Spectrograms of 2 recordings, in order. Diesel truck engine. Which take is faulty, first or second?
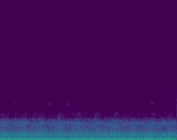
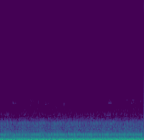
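second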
